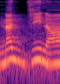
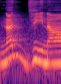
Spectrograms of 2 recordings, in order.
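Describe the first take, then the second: Both takes have the same delivery.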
